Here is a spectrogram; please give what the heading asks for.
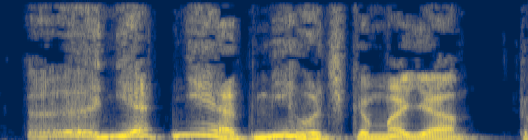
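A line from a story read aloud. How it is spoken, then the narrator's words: Laughing. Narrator (Russian): рассмеялся Николай Нилович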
